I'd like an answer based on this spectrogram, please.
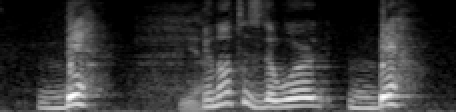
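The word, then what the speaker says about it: بِهِ: The ba has a kasrah beneath it. So we must make sure it is pronounced as kasrah. It's commonly mispronounced to be bih. If you notice, the kasrah is with a smile, bih.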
